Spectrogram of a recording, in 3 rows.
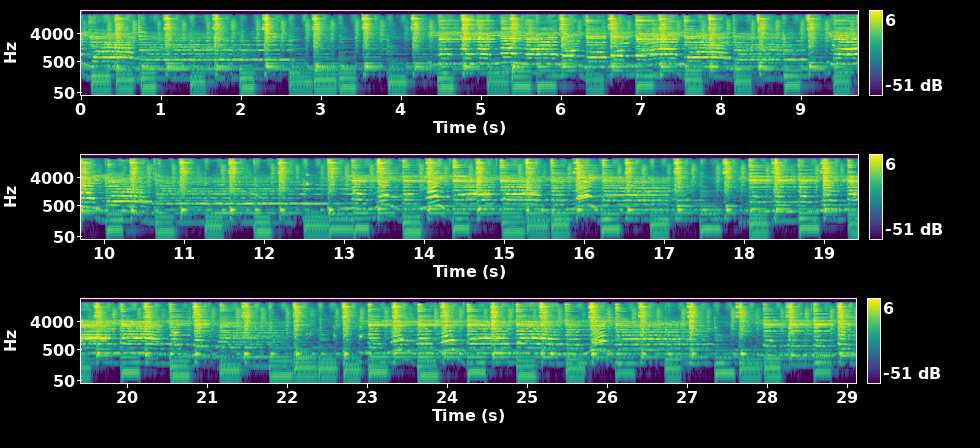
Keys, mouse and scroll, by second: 0.2 3, 0.4 click, 0.5 shift+click, 0.8 shift+click, 1.2 i, 2.2 e, 3.2 click, 3.4 middle click, 3.6 click, 4.3 2, 4.5 click, 4.7 middle click, 5.2 g, 7.5 click, 7.7 middle click, 8.1 click, 8.4 shift+click, 8.6 middle click, 9.1 g, 10.5 click, 10.9-11.9 scroll up 3, 11.9 middle click, 12.4 shift+click, 12.8 shift+click, 13.0 shift+click, 13.2 middle click, 13.6 click, 14.2 g, 15.3 middle click, 16.2 click, 16.4 middle click, 17.4 3, 17.7 click, 18.0 shift+click, 18.3 middle click, 18.7 e, 19.3 s, 20.4 middle click, 21.0 scroll down 1, 21.2 middle click, 21.9 e, 22.7 middle click, 23.2 click, 23.4 middle click, 24.3 alt+shift+click, 24.7 alt+shift+click, 25.8 ctrl+z, 26.5 shift+click, 26.9 shift+click, 27.5 shift+click, 27.7 shift+click, 28.1 shift+middle click, 28.3-28.8 scroll up 3, 28.8 shift+click.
